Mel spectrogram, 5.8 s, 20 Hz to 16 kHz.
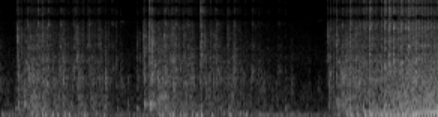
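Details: Troy-Bilt TB110 push mower, Briggs & Stratton 550 E engine, freshly refilled with 16 oz semi-synthetic oil and Seafoam-treated gas: tough to start, sputters and surges unevenly, dipping and catching, then settles into a lumpy idle. Rough idle, not too bad.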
